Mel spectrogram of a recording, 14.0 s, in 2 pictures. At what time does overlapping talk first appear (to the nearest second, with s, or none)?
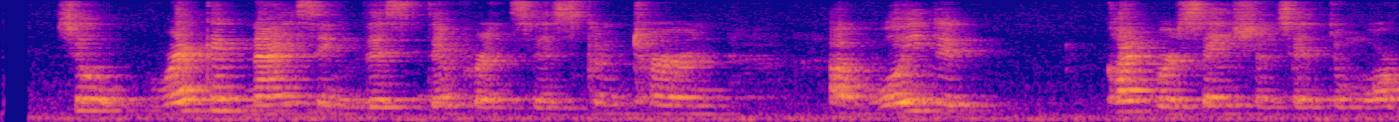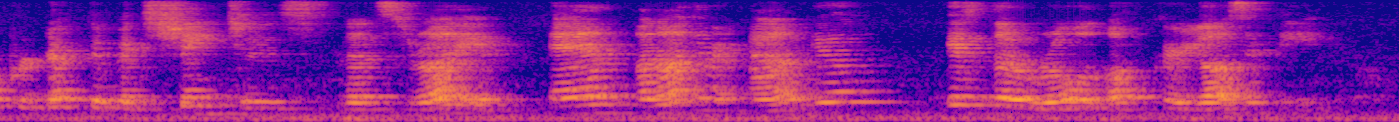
none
